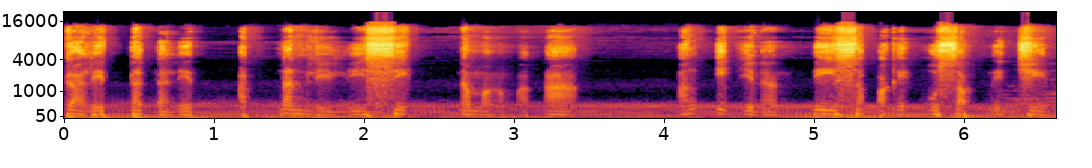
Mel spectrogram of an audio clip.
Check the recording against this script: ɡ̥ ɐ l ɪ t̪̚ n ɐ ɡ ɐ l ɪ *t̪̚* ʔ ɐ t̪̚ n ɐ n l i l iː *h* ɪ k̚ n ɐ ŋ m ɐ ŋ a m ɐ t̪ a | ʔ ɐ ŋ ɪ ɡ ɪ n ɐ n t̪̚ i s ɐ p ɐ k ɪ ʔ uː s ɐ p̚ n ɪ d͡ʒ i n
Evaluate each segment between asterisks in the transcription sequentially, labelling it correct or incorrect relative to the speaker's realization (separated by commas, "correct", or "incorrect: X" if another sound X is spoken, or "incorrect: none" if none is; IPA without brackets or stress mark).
correct, incorrect: s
